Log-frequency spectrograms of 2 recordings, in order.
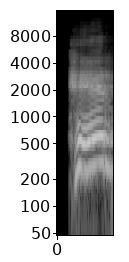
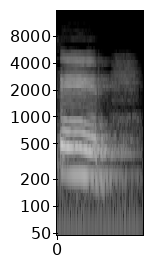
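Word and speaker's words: heir: बट इसका pronunciation हेयर नहीं है। इसका प्रोनंसिएशन इज़ एयर। एयर का मतलब होता है उत्तराधिकारी। लिख लो हिंदी में सक्सेसर उत्तराधिकारी जिसको वारिस बोलते हैं। ठीक है? वारिस है, उत्तराधिकारी है। तो इसमें एच साइलेंट है।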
